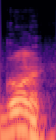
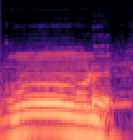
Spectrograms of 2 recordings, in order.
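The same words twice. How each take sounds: First: The u vowel is short. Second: The u vowel is long. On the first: The speaker calls it right. "गुण गा में छोटे उ की मात्रा" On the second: The speaker calls it wrong. "यदि गलती से बड़े उ की मात्रा लिख देंगे तो गुण हो जाएगा"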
